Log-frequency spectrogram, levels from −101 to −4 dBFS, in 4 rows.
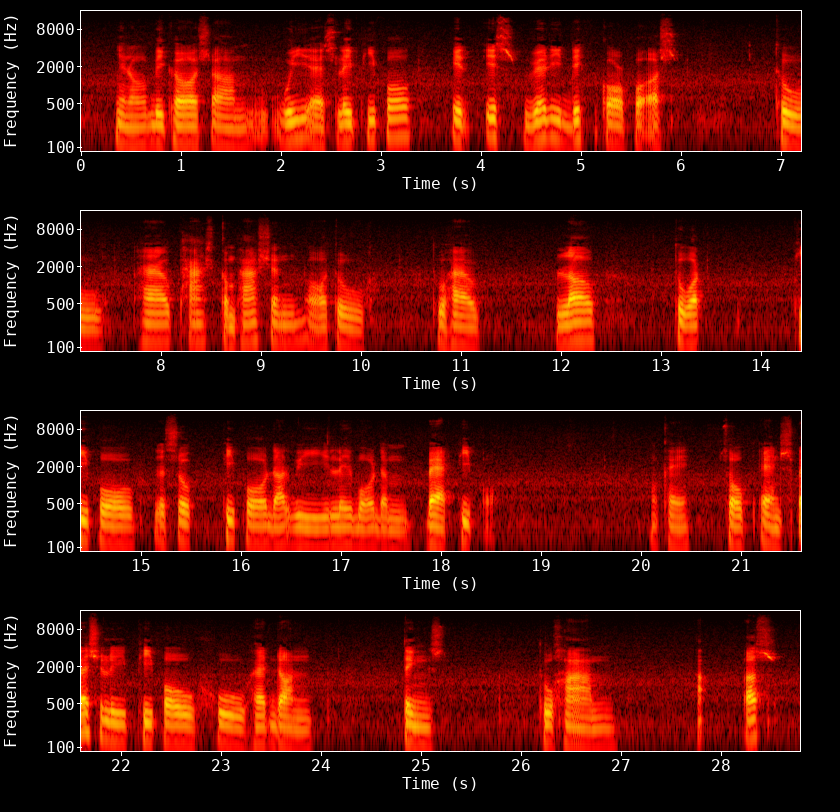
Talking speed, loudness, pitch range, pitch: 95 wpm, -43 LUFS, 105-125 Hz, 115 Hz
